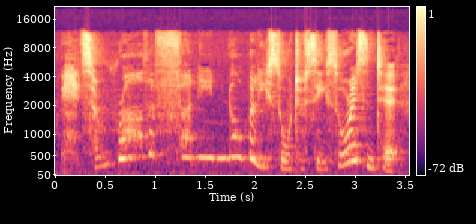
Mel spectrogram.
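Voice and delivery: put-on older girl unsure about the seesaw; doubtful older girl. A narrator's reading. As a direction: ask it warily. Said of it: "a girl, who was older".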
